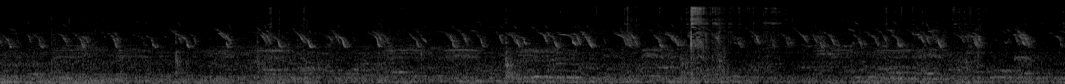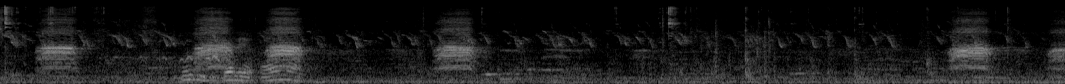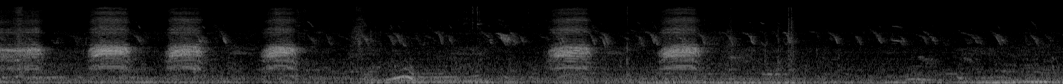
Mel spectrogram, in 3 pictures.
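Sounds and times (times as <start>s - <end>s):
small birds chirping: 0.0s - 31.9s
loud harsh bird calls: 10.9s - 17.5s, 20.0s - 24.7s, 26.0s - 28.8s.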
